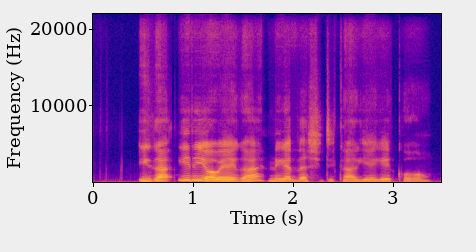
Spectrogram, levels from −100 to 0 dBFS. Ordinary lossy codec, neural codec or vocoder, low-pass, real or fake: none; codec, 44.1 kHz, 7.8 kbps, DAC; none; fake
